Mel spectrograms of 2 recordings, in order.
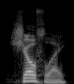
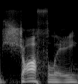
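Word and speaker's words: Schauffele: people continue to struggle with like Xander's name chaffle people continue to insist in calling him schafle which is actually a mispronunciation which is really interesting but there were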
